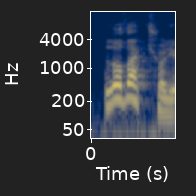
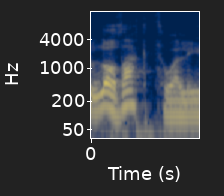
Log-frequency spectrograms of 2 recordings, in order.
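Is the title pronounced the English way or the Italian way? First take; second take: English; Italian. First: The title is pronounced with English sounds. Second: The title is pronounced with Italian sounds.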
